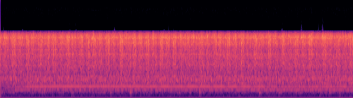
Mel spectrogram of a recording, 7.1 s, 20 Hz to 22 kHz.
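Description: Singer Model 347, an early-1960s metal-geared sewing machine, running at an even speed while it stitches a close zigzag toward a satin stitch. It has a steady motor hum under a fast, even needle clatter.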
